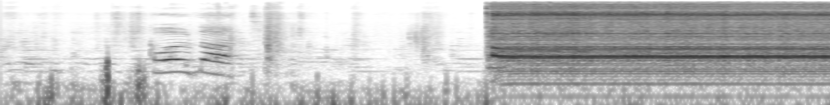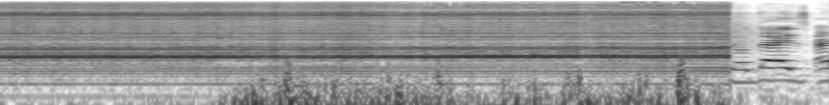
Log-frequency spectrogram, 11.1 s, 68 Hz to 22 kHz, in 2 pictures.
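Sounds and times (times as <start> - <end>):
electric air pump humming: 3.2 - 10.4.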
